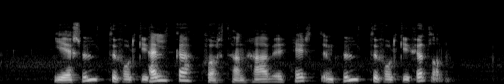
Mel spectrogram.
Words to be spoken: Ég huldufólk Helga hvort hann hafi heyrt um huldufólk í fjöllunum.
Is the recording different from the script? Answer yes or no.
no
